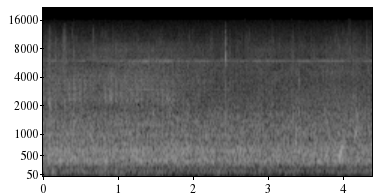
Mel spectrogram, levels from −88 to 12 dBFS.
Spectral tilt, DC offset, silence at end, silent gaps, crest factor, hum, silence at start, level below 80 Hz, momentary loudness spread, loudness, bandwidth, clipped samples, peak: -2 dB/octave; under 0.1%; 0 s; none; 20 dB; none; 0 s; -66 dBFS; 3 LU; -30 LUFS; 16.5 kHz; under 0.1%; -10 dBFS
